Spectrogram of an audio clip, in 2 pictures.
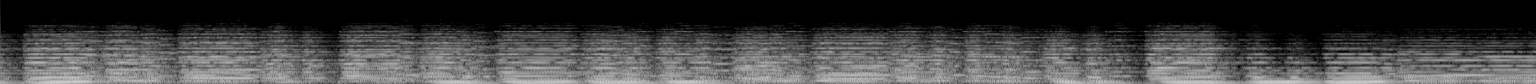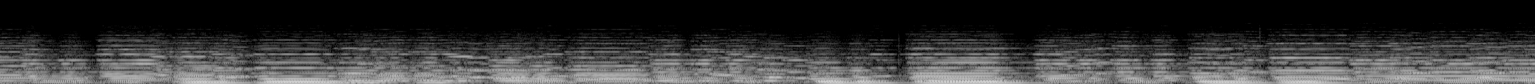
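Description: Moser pipe organ playing a lively polka arrangement: sustained chords over a bass line that starts and stops in a steady rhythm.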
